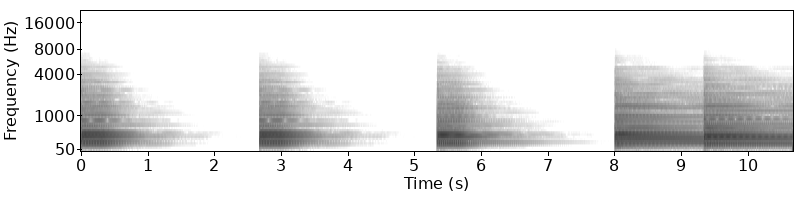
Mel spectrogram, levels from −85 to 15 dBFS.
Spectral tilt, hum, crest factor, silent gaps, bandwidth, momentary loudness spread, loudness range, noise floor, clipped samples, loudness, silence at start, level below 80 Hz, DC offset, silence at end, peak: -10 dB/octave; none; 16 dB; none; 5.2 kHz; 15 LU; 5 LU; under -90 dBFS; under 0.1%; -21 LUFS; 0 s; -70 dBFS; under 0.1%; 0 s; -6 dBFS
